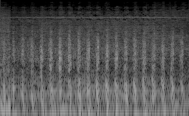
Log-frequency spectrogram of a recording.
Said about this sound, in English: we heard a throbbing sound from above us.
